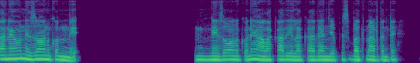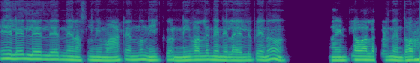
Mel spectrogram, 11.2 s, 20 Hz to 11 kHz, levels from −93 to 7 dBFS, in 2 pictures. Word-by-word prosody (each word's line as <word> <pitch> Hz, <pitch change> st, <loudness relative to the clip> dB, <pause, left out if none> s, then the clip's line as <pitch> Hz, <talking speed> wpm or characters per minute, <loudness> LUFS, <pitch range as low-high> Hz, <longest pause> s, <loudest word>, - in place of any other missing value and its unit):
తనేమో 170 Hz, +1 st, +3 dB
నిజం 160 Hz, +1 st, +2 dB
అనుకుంది. 135 Hz, -6 st, 0 dB, 1.8 s
నిజం 140 Hz, +1 st, 0 dB
అనుకుని 140 Hz, +2 st, -2 dB
అలా 135 Hz, 0 st, +3 dB
కాదు, 140 Hz, 0 st, 0 dB
ఇలా 130 Hz, -, 0 dB
కాదు 135 Hz, 0 st, -1 dB
అని 135 Hz, -1 st, +1 dB
చెప్పేసి 140 Hz, +4 st, -7 dB
బతిమిలాడుతుంటే, 135 Hz, 0 st, -2 dB, 0.4 s
"ఏ -, -, +3 dB
లేదు 175 Hz, 0 st, +1 dB
లేదు 165 Hz, -1 st, +1 dB
లేదు, 150 Hz, -1 st, -1 dB
నేను 135 Hz, -2 st, +2 dB
అసలు 130 Hz, +1 st, -6 dB
నీ -, -, +2 dB
మాటా 125 Hz, +4 st, 0 dB
వినను, 140 Hz, +2 st, 0 dB
నీకు 130 Hz, +1 st, -2 dB, 0.2 s
నీ 120 Hz, -, +3 dB
వల్లే 135 Hz, +1 st, +1 dB
నేను 130 Hz, -2 st, +3 dB
ఇలా 120 Hz, 0 st, 0 dB
ఎళ్ళిపోయాను. 125 Hz, +5 st, -1 dB, 0.7 s
మా 120 Hz, -, -1 dB
ఇంట్లో 135 Hz, +3 st, -1 dB
వాళ్ళకి 130 Hz, -1 st, +2 dB
కూడా 130 Hz, 0 st, -4 dB
నేను 115 Hz, -2 st, +2 dB
దూరం 130 Hz, +2 st, +4 dB
135 Hz, 175 wpm, -23 LUFS, 130-145 Hz, 1.8 s, దూరం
